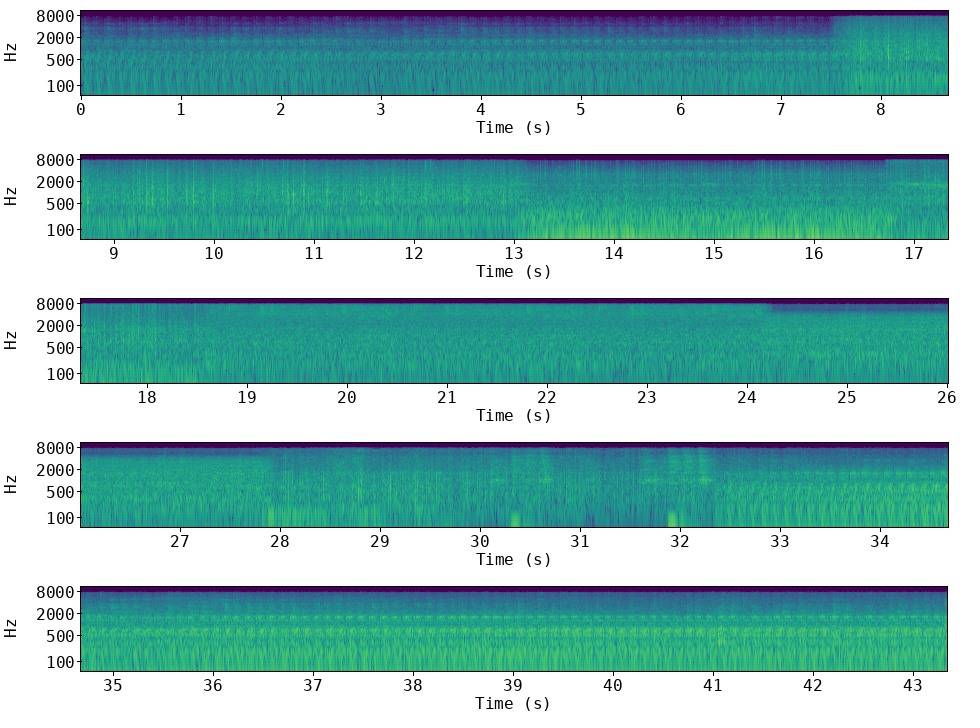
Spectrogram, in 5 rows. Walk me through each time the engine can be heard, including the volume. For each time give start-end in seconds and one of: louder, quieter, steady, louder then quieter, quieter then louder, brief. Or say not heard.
0.0-43.3 louder.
